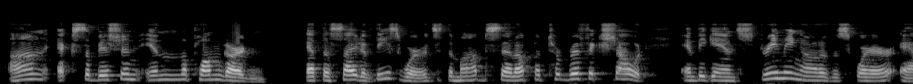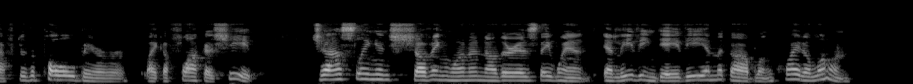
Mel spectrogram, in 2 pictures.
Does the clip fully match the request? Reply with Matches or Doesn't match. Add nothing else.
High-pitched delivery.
Matches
